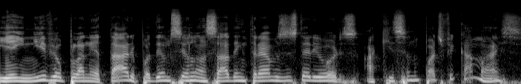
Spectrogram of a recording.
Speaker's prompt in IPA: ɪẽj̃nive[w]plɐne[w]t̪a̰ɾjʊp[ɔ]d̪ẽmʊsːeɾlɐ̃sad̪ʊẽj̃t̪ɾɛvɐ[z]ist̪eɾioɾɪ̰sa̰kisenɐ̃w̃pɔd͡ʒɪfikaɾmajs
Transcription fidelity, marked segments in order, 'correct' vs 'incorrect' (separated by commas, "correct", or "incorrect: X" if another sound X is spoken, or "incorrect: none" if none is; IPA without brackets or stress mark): correct, incorrect: none, incorrect: o, correct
